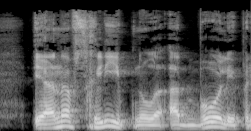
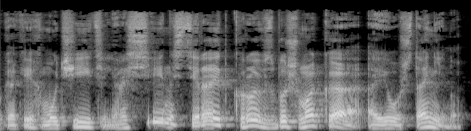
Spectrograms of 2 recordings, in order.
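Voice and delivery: ordinary delivery, nothing marked

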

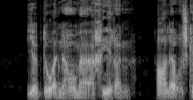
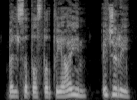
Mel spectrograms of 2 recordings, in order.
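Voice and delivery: high, insistent yell; screamed encouragement; 14 semitones higher, 4 dB louder than usual. A narrator's reading. Girl holding doors screams at her friend, insistent. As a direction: shout back to push a friend on. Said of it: "صرخت بها مونيكا".

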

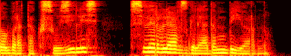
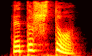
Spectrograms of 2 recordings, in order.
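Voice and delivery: high, outraged demand; indignant roar; 8 semitones higher, 3 dB louder than usual. A narrator's reading. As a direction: raise the pitch sharply in an indignant outburst. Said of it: "взревела она". (возмущённый возглас на повышенном тоне)

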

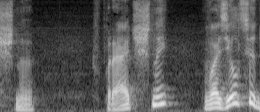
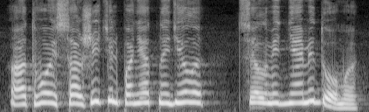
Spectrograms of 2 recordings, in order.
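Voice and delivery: sugary condescending lady; 10 semitones higher than usual. Acted. Брит Мари язвит про сожителя.

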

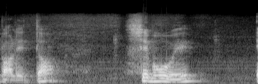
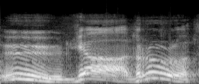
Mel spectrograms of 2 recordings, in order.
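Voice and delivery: calling to horses; 7 semitones higher, much slower than usual. Acted. Farmer urging his horses.

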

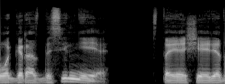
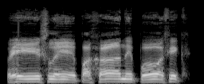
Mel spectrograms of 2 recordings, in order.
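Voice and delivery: louder booming guard voice; dopey deep voice; 4 semitones higher, 4 dB louder, slower than usual. A narrator's reading. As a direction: boom it out like a dim guard. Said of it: "басом прогудело".

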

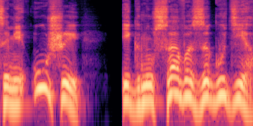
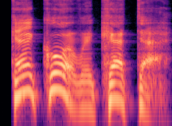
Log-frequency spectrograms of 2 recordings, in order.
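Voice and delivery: slow, sly crone; sly feigned innocence; 5 semitones higher than usual. Acted. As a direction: play dumb slyly. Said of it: "хитро прищурилась". (хитрая старуха)

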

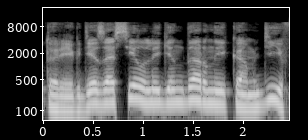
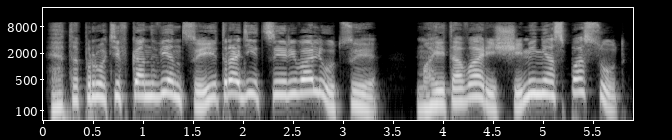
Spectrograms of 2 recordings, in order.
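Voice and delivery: indignant protest; 7 semitones higher than usual. A narrator's reading. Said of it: "возмущалась".

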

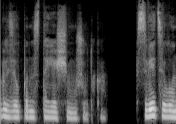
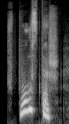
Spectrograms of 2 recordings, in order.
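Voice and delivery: high, alarmed echo of the words; startled, much higher repeat; incredulous question; 10 semitones higher, slower than usual. A narrator's reading. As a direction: pitch it sharply up in disbelief. Panicked repeated question in narrated thought.

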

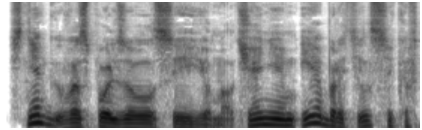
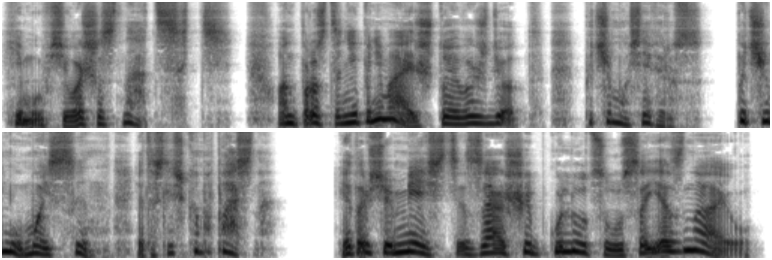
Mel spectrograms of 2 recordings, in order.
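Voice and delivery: high-pitched, frantic weeping voice; sobbing; 13 semitones higher, 5 dB louder than usual. A narrator's reading. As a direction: protest through tears, pitch far up. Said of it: "Нарцисса заплакала навзрыд". (навзрыд, с отчаянием)

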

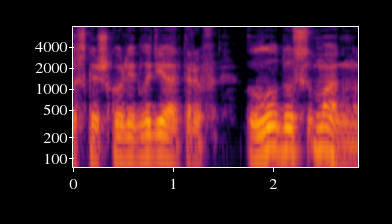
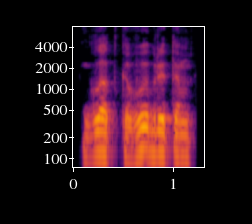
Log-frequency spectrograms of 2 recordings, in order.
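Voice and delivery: usual speaking voice

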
